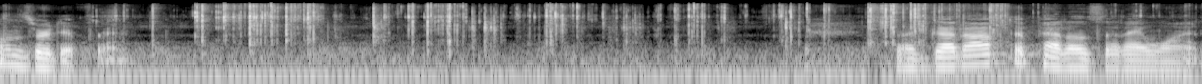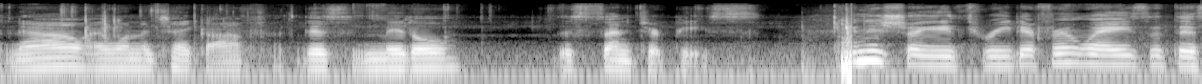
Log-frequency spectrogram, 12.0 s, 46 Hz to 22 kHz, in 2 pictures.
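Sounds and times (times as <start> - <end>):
pine cone scales cracking: 0.6 - 5.3.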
